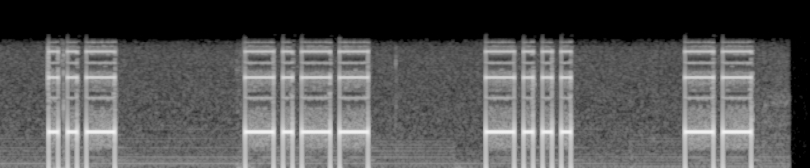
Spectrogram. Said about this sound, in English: Every letter in Morse makes its own distinctive sound, as long and short beeps are combined into patterns. Listen to these.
